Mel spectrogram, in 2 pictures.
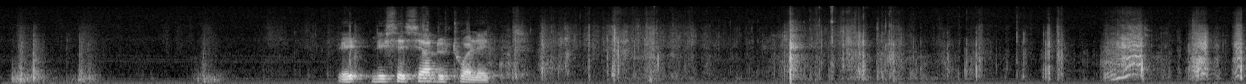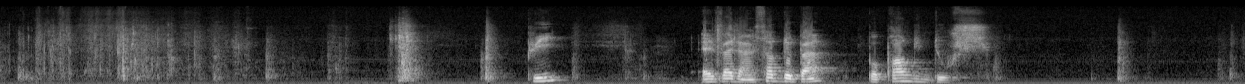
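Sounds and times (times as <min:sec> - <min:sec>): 
speech: 0:03.4 - 0:05.1, 0:17.8 - 0:18.2, 0:19.5 - 0:22.4
suitcase zipper: 0:11.0 - 0:12.6.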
